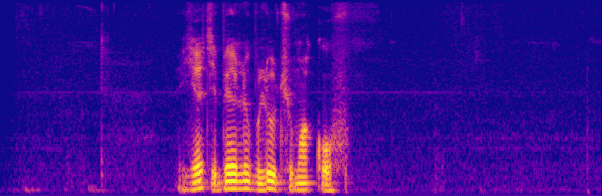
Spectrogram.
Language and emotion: Russian, neutral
